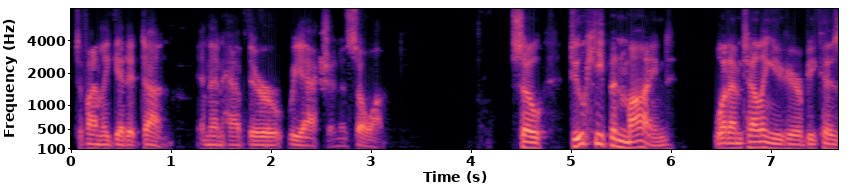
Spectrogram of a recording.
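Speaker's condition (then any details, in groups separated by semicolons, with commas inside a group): No condition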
